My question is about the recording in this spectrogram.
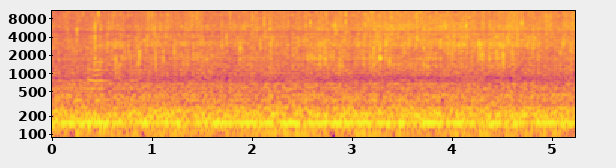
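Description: Cornstarch-coated shrimp deep-frying in a small pot of oil, bubbling and crackling steadily, over a steady low hum.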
